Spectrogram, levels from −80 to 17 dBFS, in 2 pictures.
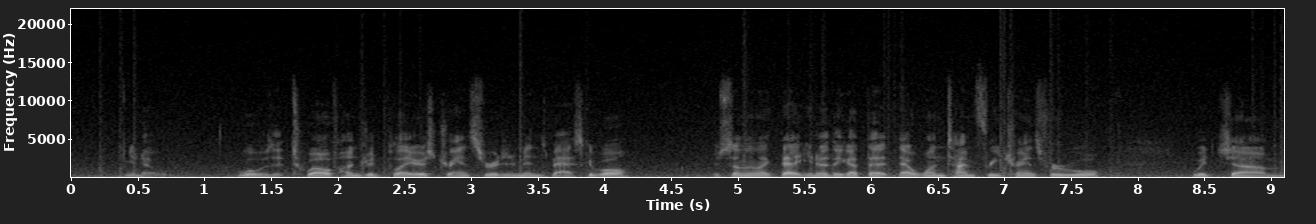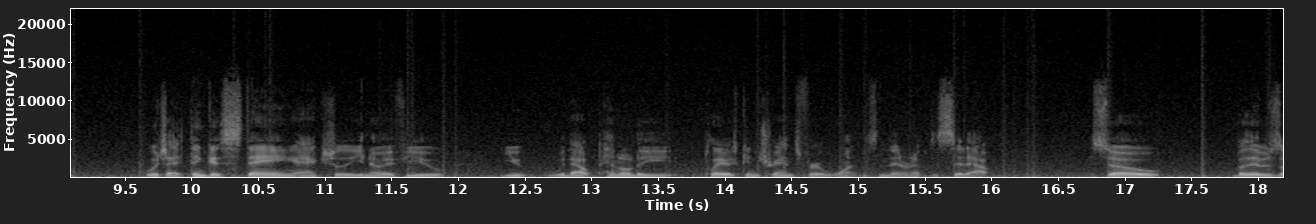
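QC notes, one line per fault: No faults found.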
